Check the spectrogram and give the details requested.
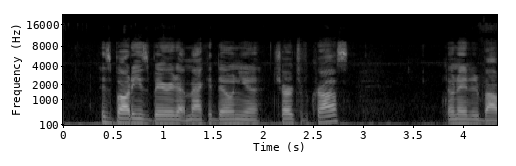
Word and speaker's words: Macedonia: Correction, it's pronounced Macedonia.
